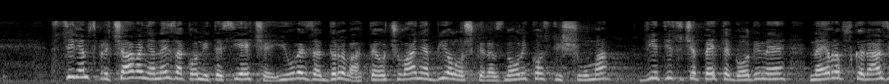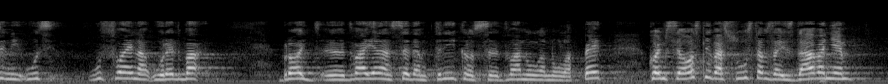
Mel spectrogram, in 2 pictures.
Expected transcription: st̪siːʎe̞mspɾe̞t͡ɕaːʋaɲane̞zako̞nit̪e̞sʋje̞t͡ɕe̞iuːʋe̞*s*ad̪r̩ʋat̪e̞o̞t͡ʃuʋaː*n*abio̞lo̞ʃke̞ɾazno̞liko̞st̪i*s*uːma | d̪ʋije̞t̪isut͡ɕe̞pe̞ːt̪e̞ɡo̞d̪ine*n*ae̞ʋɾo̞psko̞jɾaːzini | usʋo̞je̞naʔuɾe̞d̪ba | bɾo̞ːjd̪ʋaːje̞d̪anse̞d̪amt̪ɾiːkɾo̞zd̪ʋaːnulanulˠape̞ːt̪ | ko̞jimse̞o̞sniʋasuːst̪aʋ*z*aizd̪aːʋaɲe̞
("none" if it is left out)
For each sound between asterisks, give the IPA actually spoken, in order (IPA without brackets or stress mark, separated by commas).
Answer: z, ɲ, ʃ, n, z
